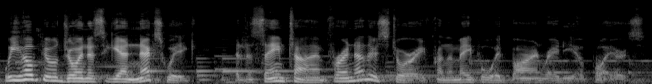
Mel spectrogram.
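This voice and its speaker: Male host for radio drama outro: scripted, expressive pitch movement, music clearly underneath. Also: moderate pace. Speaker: radio theater announcer and company president. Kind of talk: scripted announcement over music.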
